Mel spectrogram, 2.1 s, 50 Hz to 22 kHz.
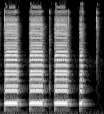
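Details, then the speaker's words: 2008 Dodge Ram after programming a new key: remote lock, unlock and panic give three clean, even horn toots about half a second apart, then a short fourth; remote working properly. "we need to test the remote oh my god it works you guys hear that locked unlock unlock Panic"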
